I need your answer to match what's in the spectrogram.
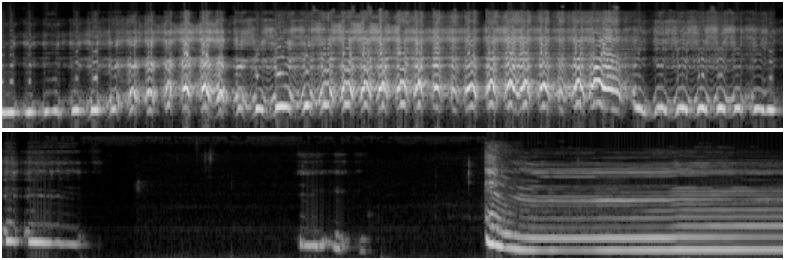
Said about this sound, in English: That's a kookaburra.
